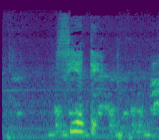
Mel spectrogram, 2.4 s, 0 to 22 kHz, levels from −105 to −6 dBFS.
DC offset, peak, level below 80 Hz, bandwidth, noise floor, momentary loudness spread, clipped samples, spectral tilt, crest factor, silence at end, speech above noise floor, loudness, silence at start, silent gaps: under 0.1%; -12 dBFS; -56 dBFS; 15 kHz; -52 dBFS; 24 LU; under 0.1%; -5.5 dB/octave; 20 dB; 0 s; 22 dB; -30 LUFS; 0.1 s; none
